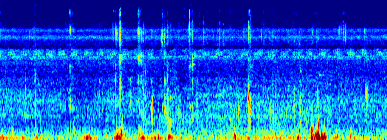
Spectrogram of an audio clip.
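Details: Dog eating: dull, irregular crunching and chomping thuds, low and close, a few louder bites near the end, with steady faint background hiss.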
